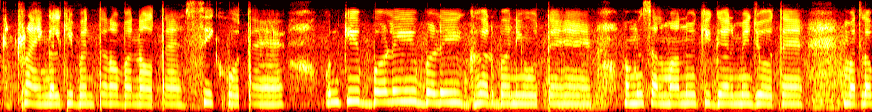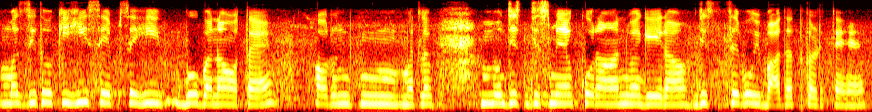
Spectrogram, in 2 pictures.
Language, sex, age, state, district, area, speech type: Urdu, female, 18-30, Uttar Pradesh, Aligarh, urban, spontaneous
